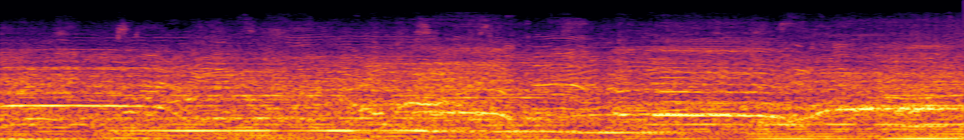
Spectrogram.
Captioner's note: audience cheering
